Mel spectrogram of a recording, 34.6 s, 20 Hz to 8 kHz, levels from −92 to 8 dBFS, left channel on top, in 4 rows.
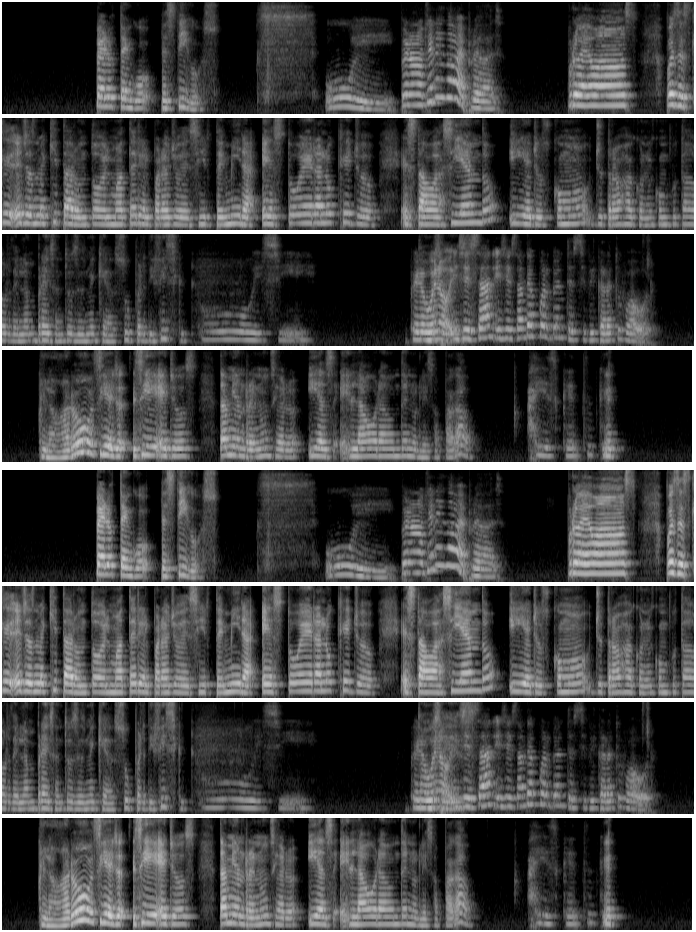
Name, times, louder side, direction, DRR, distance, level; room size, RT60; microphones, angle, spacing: voice 1, 1.2-2.7 7.1-19.5 22.5-23.0 26.4-31.8 33.5-33.6, right 4 dB, 50° right, 0.5 m, -26 dB
voice 2, 3.2-6.2 19.8-21.1 22.4-25.4 32.5-33.6, left 1 dB, 60° left, 1.3 m, -32 dB
3.3 x 2.0 x 4.2 m
head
